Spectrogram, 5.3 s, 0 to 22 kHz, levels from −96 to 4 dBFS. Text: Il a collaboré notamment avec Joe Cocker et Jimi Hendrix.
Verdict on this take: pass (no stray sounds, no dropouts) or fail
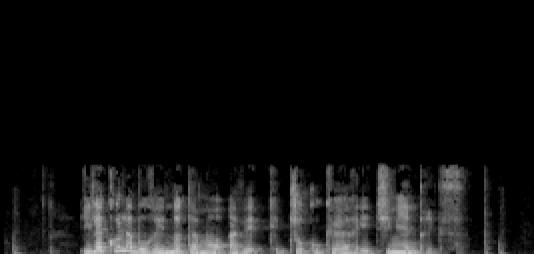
pass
